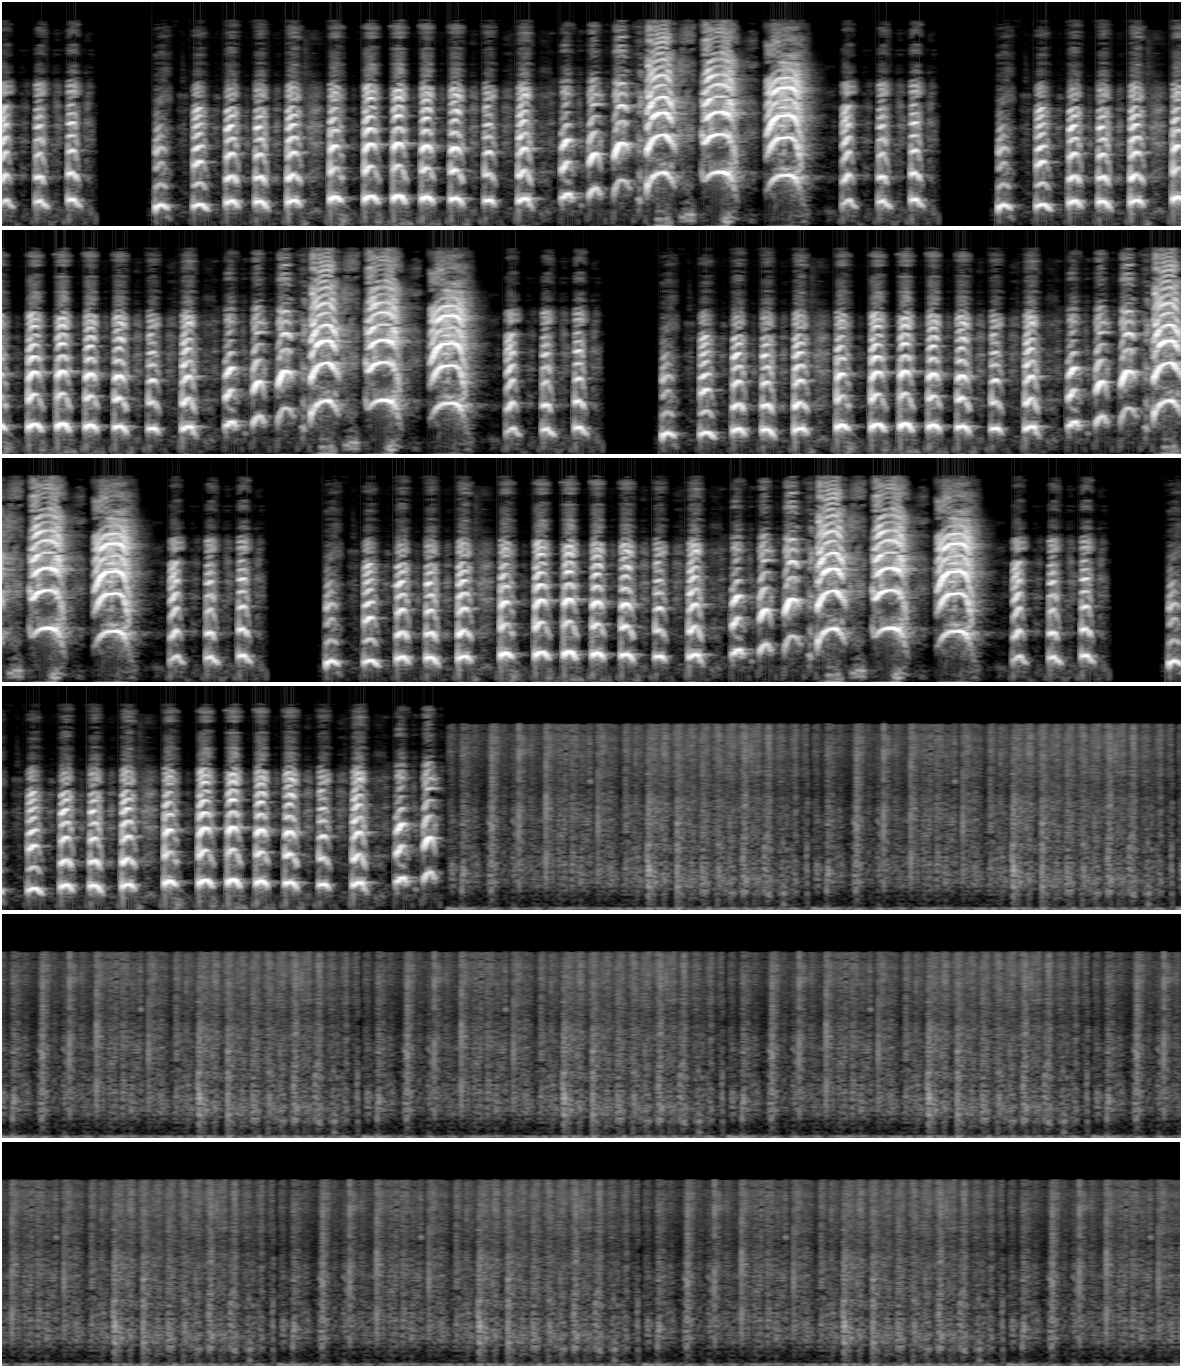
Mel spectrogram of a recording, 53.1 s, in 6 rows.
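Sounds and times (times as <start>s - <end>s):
monkey hoots and screeches: 1.5s - 7.0s, 8.5s - 13.3s, 14.6s - 19.4s, 21.1s - 25.4s.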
